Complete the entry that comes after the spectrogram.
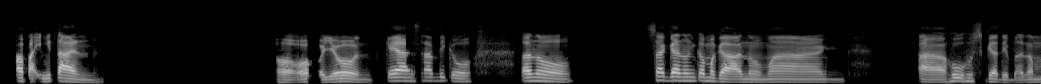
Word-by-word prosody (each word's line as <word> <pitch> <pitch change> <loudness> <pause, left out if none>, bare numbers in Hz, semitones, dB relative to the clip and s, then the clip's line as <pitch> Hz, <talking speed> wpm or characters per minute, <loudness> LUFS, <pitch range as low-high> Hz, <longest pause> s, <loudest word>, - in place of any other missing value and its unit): Papaitan. 135 -7 +3 1.8
Oo, 110 +1 +1 0.3
yun. 135 -1 +4 0.3
Kaya 170 +1 +6 0.2
sabi 170 0 -4
ko 135 -2 -5 0.5
ano, 145 -6 +1 0.8
sa 185 0 +1
ganun 175 -1 +2
ka 170 - +1
mag-aano 125 -6 +1
mag, 120 0 -3 1.0
ah, 115 -1 +1
huhusga 145 -1 -4
'di 110 - -6
ba 110 - -9
ng 115 +1 -6
135 Hz, 100 wpm, -23 LUFS, 120-155 Hz, 1.8 s, Kaya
